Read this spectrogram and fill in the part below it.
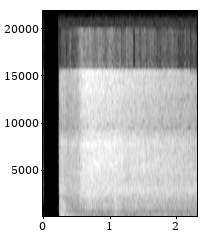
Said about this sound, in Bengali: তেজপাতা দিচ্ছি। আর তেল দেবো না, কিন্তু একটু তেলেই হয়ে যাবে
